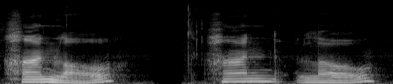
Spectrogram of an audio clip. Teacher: they never end a Thai word with an l sound so what they will do is they will change it to an n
